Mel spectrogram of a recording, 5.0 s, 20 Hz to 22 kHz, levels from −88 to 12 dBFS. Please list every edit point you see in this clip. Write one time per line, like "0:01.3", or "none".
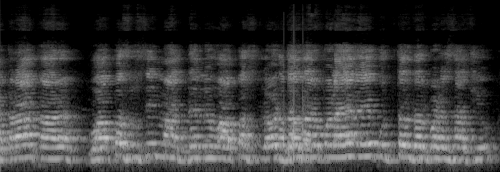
0:02.9

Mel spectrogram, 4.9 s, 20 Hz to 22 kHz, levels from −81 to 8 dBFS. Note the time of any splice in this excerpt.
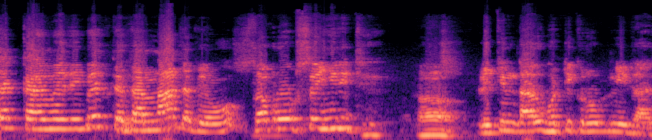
0:01.8

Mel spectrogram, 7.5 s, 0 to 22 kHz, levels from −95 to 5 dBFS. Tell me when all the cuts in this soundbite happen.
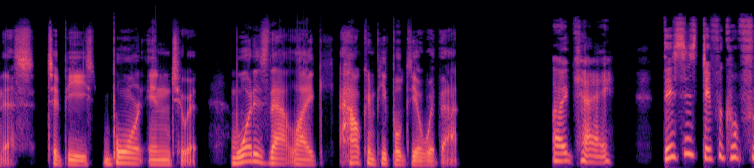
none

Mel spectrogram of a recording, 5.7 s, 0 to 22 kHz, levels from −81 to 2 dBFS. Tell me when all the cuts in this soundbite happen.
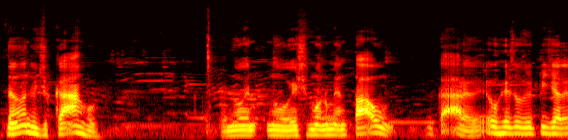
none

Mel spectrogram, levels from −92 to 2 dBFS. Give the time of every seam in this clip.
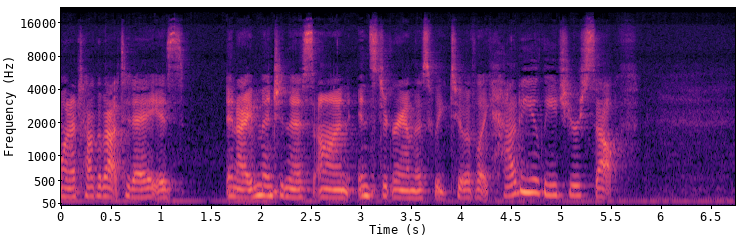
none

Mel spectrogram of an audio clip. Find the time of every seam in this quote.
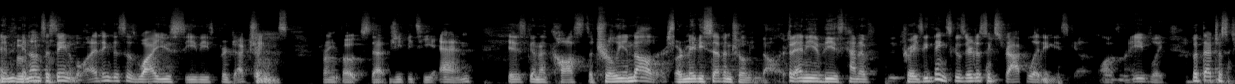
0:03.9
0:06.6
0:07.9

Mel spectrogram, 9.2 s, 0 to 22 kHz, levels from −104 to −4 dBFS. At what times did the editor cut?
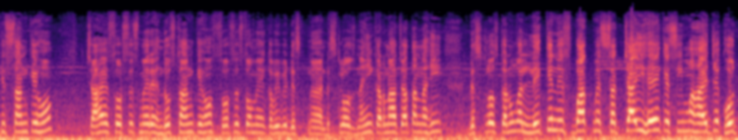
none

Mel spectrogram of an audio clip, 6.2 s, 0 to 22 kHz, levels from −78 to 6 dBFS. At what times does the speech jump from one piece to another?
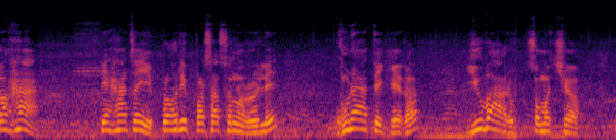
0:03.2
0:05.2

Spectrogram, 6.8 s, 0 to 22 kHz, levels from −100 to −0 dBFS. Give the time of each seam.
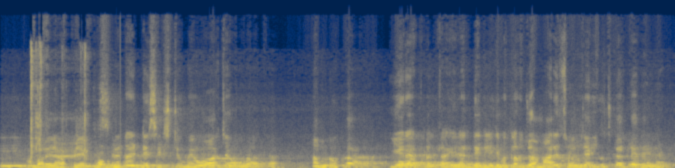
0:01.2

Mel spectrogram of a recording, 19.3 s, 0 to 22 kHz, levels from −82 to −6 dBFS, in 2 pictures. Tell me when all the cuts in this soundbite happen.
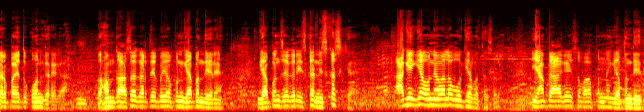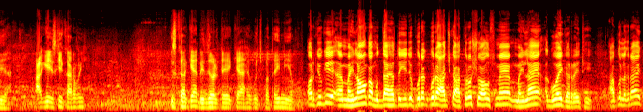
none

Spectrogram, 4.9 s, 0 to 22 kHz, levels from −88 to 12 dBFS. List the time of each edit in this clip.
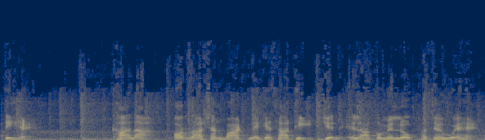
0:03.1

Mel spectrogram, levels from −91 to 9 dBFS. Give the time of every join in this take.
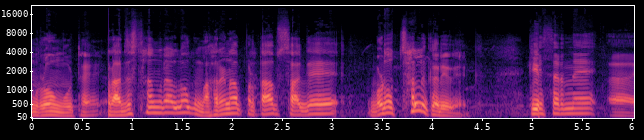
0:00.8
0:05.1

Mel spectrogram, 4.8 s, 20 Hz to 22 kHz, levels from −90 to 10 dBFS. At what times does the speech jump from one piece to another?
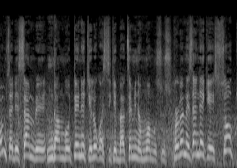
0:00.9
0:03.3

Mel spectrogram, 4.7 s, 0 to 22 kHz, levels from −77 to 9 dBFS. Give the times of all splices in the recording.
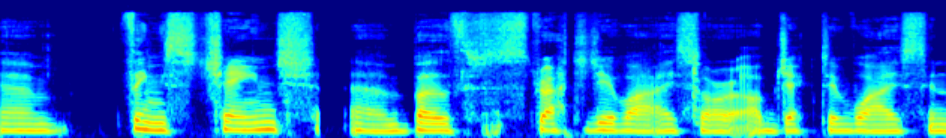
0:01.5

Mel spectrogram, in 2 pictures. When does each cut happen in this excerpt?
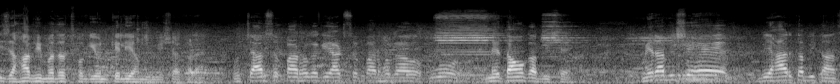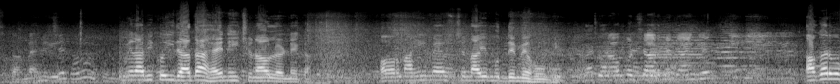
0:02.2
0:09.6
0:14.2

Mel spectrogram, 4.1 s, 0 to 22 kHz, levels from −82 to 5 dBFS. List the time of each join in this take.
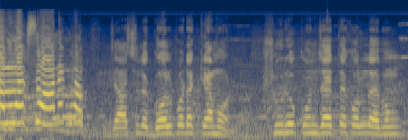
none

